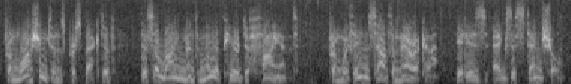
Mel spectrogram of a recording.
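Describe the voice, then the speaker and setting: A deep-voiced, solemn radio anchor played by a man delivers an emergency news script. The delivery is measured and ominous, with widely moving intonation. A faint layer of noise sits behind the voice. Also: very animated, fairly bright tone, rough recording. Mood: grave, ominous. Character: grave male radio anchor reporting a looming war.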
